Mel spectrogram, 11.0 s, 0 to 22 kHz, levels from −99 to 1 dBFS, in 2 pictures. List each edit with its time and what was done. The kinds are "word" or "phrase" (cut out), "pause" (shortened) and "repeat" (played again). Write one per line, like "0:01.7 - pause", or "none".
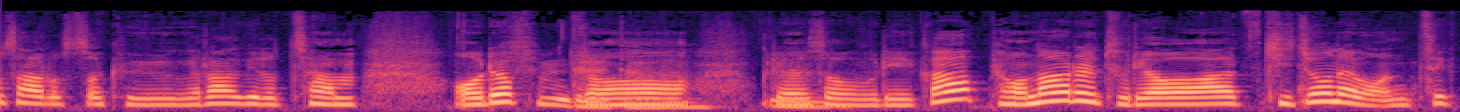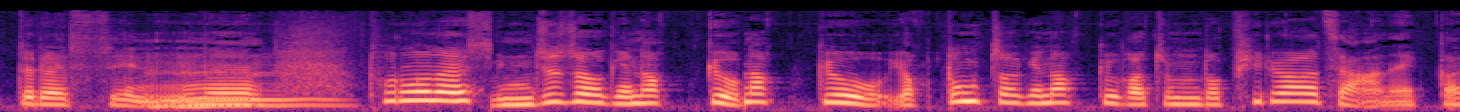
0:04.7 - phrase
0:05.7 - phrase
0:07.3 - word
0:08.3 - word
